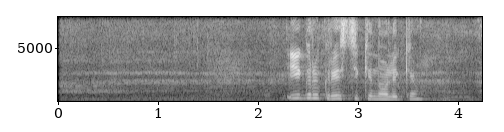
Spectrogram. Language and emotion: Russian, neutral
